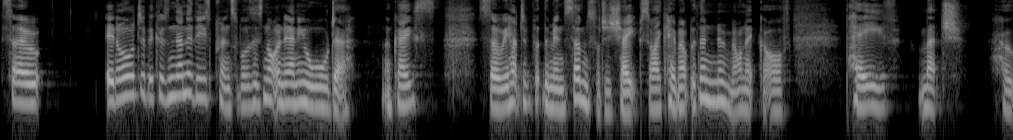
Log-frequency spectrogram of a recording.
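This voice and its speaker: A woman speaks at a fairly quick pace with a medium pitch and ordinary pitch variation, leaving long, frequent pauses against a quiet background. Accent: Welsh. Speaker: emergency planning professional. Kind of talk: conference presentation. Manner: halting, many fillers and restarts.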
